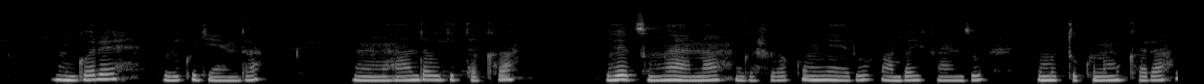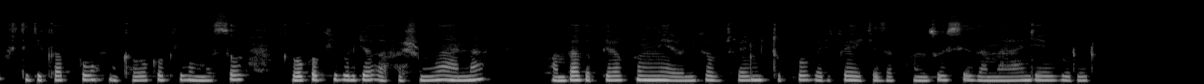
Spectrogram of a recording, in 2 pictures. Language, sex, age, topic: Kinyarwanda, female, 18-24, government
